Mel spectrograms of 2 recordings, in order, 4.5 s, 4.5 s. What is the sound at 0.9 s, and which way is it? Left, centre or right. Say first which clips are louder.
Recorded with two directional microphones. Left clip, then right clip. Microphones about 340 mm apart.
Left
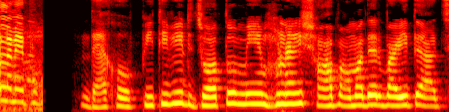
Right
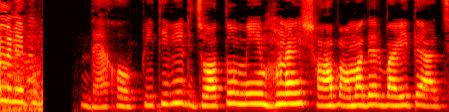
Speech: left 8 dB; centre.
